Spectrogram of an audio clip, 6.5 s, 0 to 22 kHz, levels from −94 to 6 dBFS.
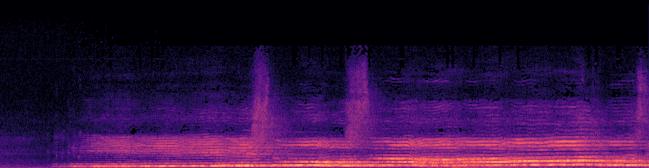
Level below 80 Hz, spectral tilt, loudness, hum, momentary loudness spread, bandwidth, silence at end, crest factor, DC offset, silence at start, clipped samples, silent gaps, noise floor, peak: -62 dBFS; -3.5 dB/octave; -20 LUFS; none; 9 LU; 13 kHz; 0 s; 14 dB; under 0.1%; 0.7 s; under 0.1%; none; -57 dBFS; -6 dBFS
